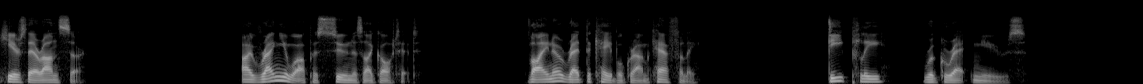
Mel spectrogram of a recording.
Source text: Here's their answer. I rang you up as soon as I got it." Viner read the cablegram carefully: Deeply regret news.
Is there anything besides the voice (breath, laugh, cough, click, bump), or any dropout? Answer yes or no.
no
